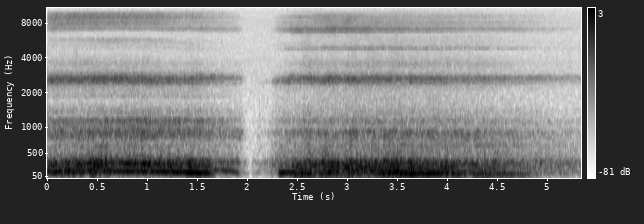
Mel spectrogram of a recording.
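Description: Slow, throaty breathing with a soft rushing, ocean-like hiss: one long breath, a brief pause, then another long constricted breath, steady, with no talking. The breath goes in and out through the nose with the mouth closed while the base of the throat is constricted, an oceanic or Darth Vader-like breath.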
